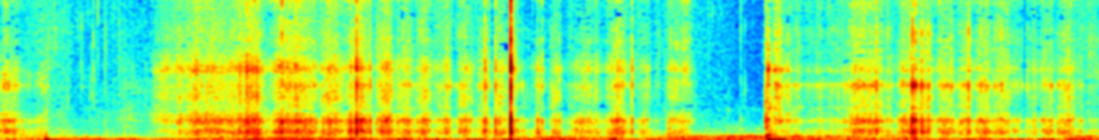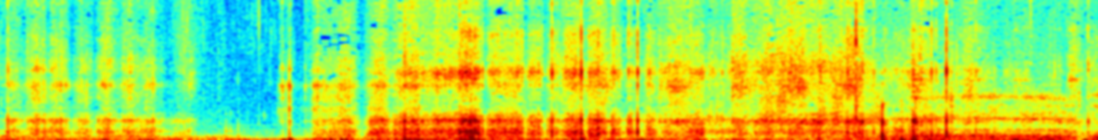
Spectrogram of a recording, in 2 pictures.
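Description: A black-gloved hand grinds and scrapes a metal-tipped wooden pestle inside a wooden mortar partly filled with dark dry material. The result is a steady, gritty scraping and crunching, with rough bright texture over a low rumble and a few sharper clicks along the way.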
